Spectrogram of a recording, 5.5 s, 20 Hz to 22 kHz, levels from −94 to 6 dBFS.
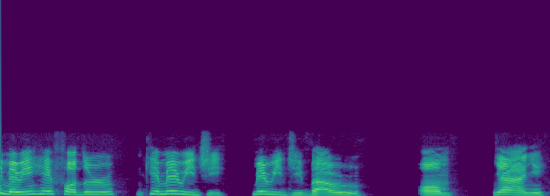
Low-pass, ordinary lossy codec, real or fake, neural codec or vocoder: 7.2 kHz; none; real; none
